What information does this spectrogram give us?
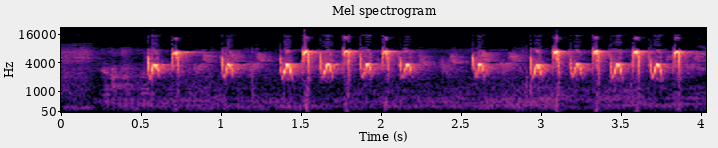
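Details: Bar-winged prinia delivering rapid high chirps, about four per second, in two bright runs separated by a short pause.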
